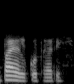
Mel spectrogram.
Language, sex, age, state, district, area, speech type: Gujarati, female, 18-30, Gujarat, Junagadh, urban, conversation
